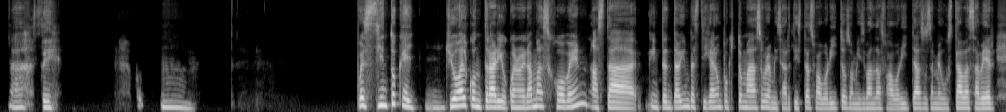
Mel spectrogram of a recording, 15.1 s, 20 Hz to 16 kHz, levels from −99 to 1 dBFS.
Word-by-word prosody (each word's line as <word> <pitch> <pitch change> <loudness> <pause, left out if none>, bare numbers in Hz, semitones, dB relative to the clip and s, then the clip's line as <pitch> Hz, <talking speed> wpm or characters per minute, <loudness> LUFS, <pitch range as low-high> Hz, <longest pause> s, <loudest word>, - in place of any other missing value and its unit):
Ah, 200 -2 -5
sí. 195 -4 0 1.6
Mm. 195 - -4 2.5
Pues, 255 -4 +5
siento 260 +4 +4
que 215 - +1
yo, 185 +6 +2
al 250 0 +7
contrario, 200 -4 +5
cuando 185 +1 0
era 190 +1 +1
más 225 0 +1
joven, 220 +9 0
hasta 180 -3 +3 0.2
intentaba 190 -1 -1
investigar 200 -3 -3
un 205 - -4
poquito 200 +1 -7
más 185 -1 +1
sobre 195 -2 -2
mis 170 -1 -7
artistas 175 +2 -6
favoritos 165 +2 -4
o 165 - -6
mis 160 0 -7
bandas 165 0 -4
favoritas. 160 +2 -4
O 165 - -9
sea, 165 - -8
me 165 0 -6
gustaba 175 +2 -1
saber, 170 0 0
185 Hz, 125 wpm, -23 LUFS, 170-205 Hz, 2.5 s, al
